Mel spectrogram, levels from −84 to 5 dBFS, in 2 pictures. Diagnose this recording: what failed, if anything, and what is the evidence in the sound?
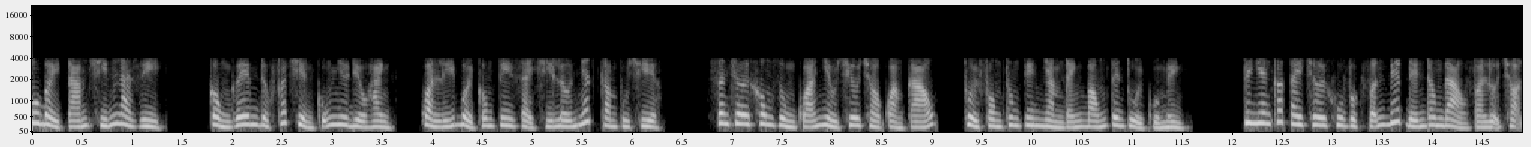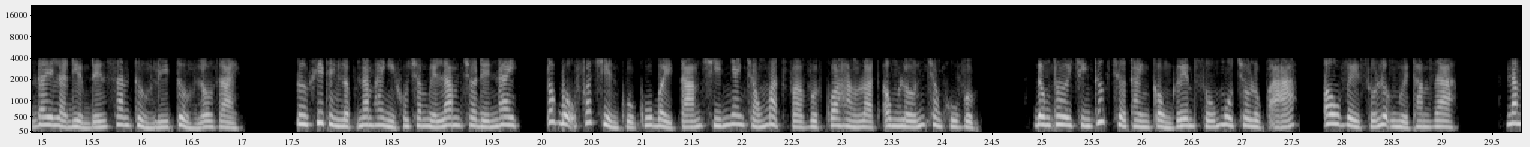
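At the codec stage, the speech is band-limited with nothing above 4 kHz, and it sounds slightly rough and synthetic throughout. This is plainly audible damage from the iLBC codec, which codes each frame's excitation independently. The sound fits its 15.2 kbps, 20 ms mode. On a spectrogram, all energy stops at a flat 4 kHz ceiling.

At the network stage, lost iLBC frames show up at 9.97 s and again from 26.36 to 26.39 s. Each is a roughly 20 ms held, faintly buzzy vowel-like patch, which fits a single dropped packet. The decoder repeated the last pitch cycle mixed with noise. Because frames stand alone, the speech recovers immediately afterwards. The waveform shows near-identical repeated periods at each point, and the spectrogram shows a brief, smeared harmonic stripe.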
